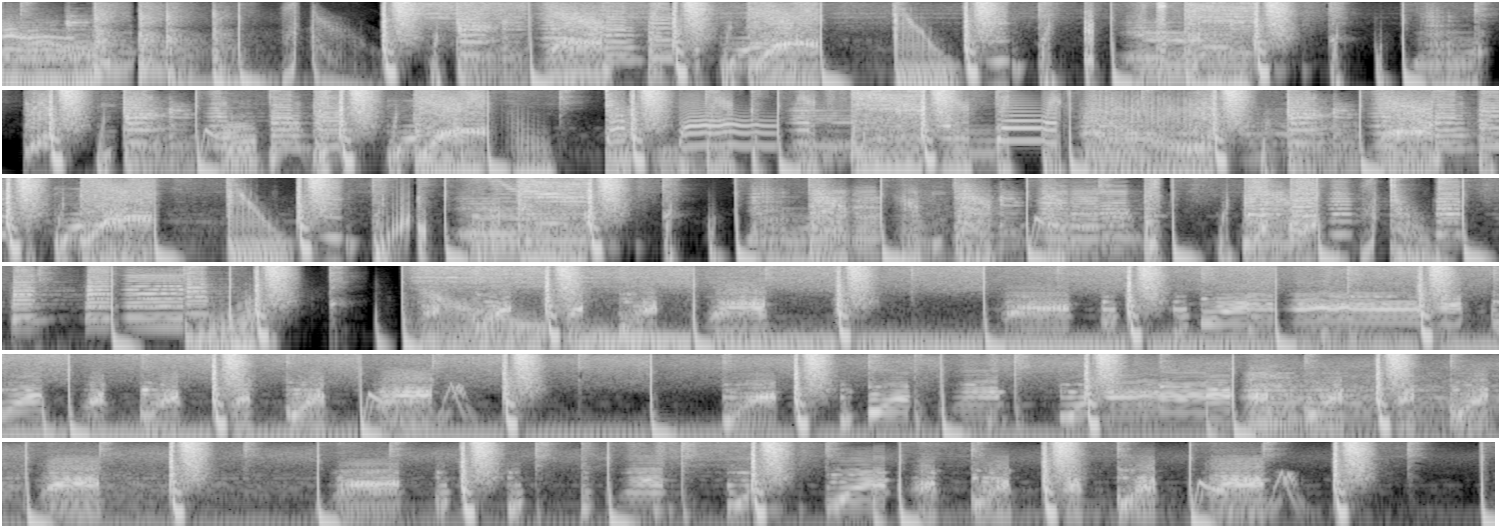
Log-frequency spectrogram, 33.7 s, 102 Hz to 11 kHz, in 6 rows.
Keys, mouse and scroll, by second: 6.9 click, 8.1 click, 9.1-10.1 drag, 10.9-12.8 middle drag, 13.3 Tab, 17.5 r, 17.9 x, 18.6 click, 20.8 click, 21.3 g, 21.4 y, 22.7 click, 23.1 g, 23.4 z, 25.2 click, 25.9 g, 26.0 y, 26.4 click, 26.9-27.3 middle drag, 27.3-27.7 drag, 28.6 click, 29.8 g, 29.9 y, 30.5 z.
